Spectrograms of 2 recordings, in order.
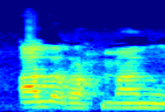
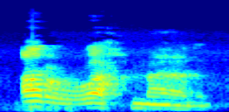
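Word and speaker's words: الرحمن: कर मनरी अ रहमान अल रहमान नहीं है अ रहमान वैसे ही अ रहमान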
